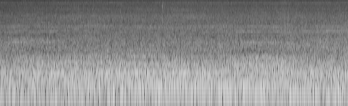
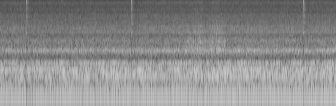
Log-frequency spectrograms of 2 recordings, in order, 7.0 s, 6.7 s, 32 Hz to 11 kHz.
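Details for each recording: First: 2004 Rheem split-system furnace on a no-heat call: a steady low rumble of burner and fan airflow with no rattles, squeals or cycling; running normally. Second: 2004 Rheem furnace: steady inducer blower hum with faint ticks, no burner whoosh ever follows; control board never opens the gas valve. Inducer runs, no ignition (failed control board).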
